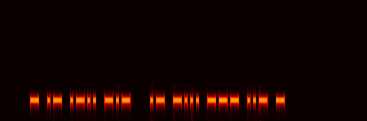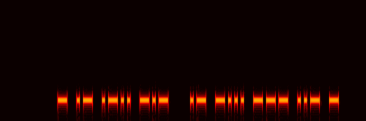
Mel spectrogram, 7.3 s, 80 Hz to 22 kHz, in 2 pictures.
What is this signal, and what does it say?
Morse code, heard as a keyed tone, about 32 wpm, 700 Hz. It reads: TALK ABOUT TALK ABOUT
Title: Speed-Racing - Sets of 2 Words 28wpm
